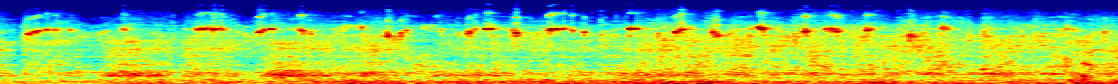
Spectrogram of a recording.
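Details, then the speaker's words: Brompton folding bike ridden in first gear; rapid, loud, uneven high chirping and ticking pulsing with pedalling, quiet in second gear; chain known to be worn out, owner hopes it is chain and sprocket but is unsure; drivetrain noise. "That's first gear. You hear all that noise? It's one of the things I want Chuck to look at."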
